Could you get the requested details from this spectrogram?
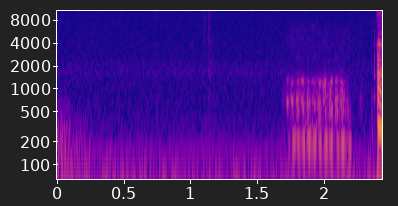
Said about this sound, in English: Can you hear this? There's a chihuahua growling at me inside this fucking room I just walked into.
